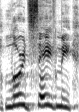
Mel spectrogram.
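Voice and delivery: desperate plea from a sinking believer; crying out to God. Acted. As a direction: cry out for rescue. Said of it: "you call out".

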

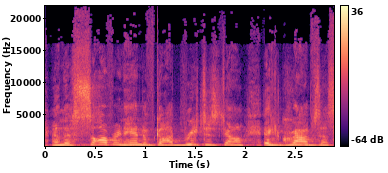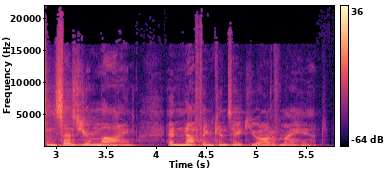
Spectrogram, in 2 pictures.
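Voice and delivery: rising preaching. Acted. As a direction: preach it with growing fervor. Preacher builds to full force.

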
